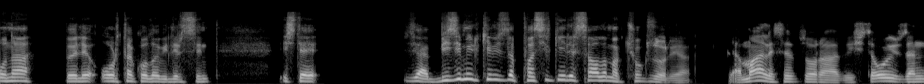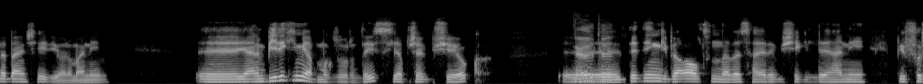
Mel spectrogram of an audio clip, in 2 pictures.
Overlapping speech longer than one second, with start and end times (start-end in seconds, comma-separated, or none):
none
